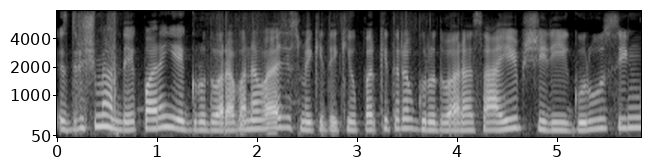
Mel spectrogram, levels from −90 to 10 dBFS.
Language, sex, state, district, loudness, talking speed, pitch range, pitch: Hindi, female, Uttar Pradesh, Jyotiba Phule Nagar, -17 LUFS, 245 wpm, 185-220 Hz, 200 Hz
